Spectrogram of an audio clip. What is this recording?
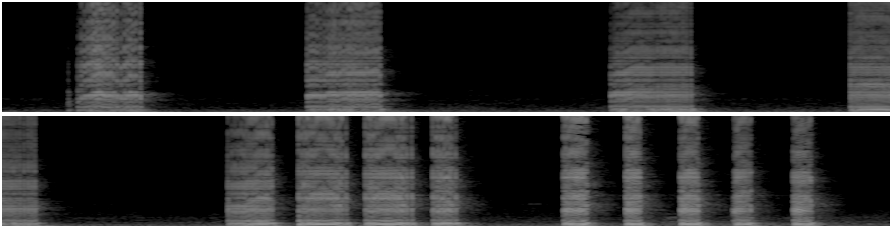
sounds produced rubbing with my finger over a polished surface, my remind of a variety of things
door, groan, grunt, screeching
